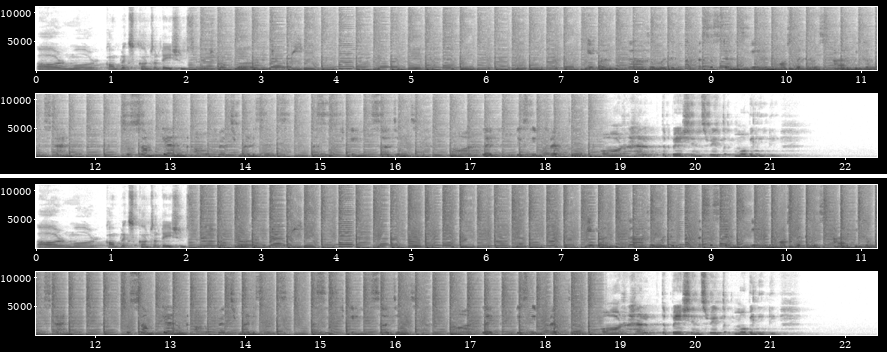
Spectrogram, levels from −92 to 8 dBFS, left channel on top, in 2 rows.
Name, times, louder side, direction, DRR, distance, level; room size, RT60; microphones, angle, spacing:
voice 1, 0.0-3.6 5.0-5.2, right 1 dB, 10° right, 3 dB, 1.6 m, -35 dB
sound 1, 2.0-18.8, right 3 dB, 55° right, 1.1 m, -28 dB
voice 2, 7.3-14.6 14.9-21.4, right 1 dB, 35° right, 4 dB, 1.1 m, -30 dB
27.5 x 19.5 x 7.6 m, 1.1 s
head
